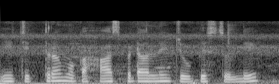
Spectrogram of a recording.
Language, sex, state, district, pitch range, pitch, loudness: Telugu, male, Telangana, Hyderabad, 135-145 Hz, 140 Hz, -16 LUFS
